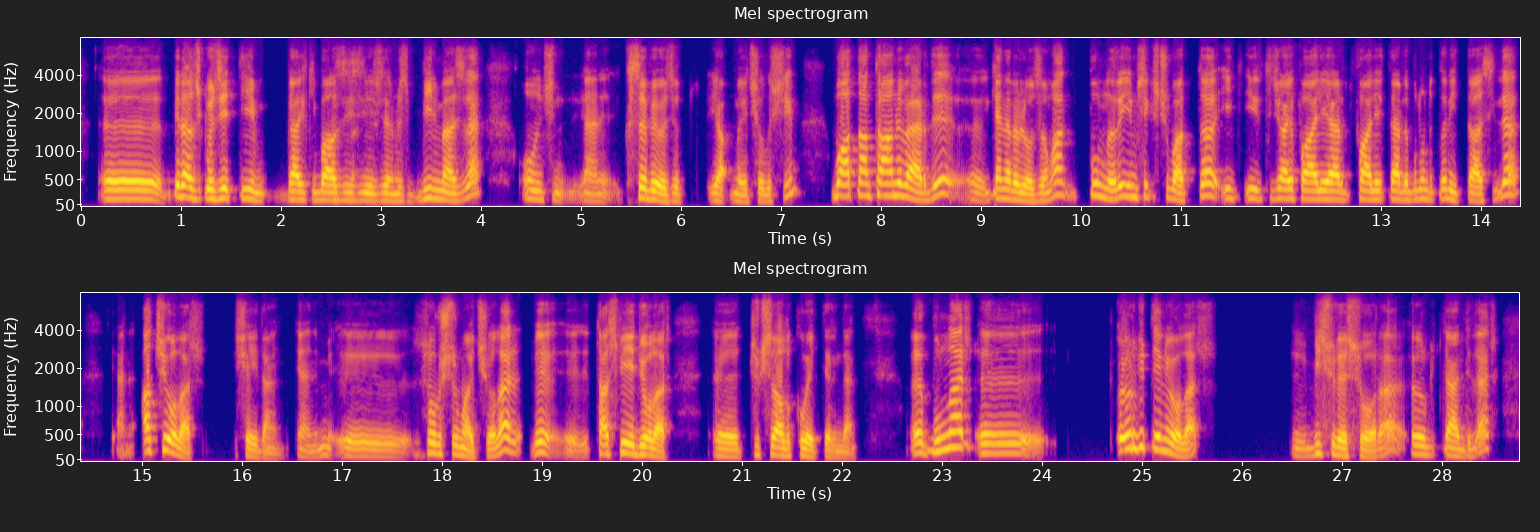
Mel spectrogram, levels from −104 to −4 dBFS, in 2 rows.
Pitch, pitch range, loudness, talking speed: 165 Hz, 140-225 Hz, -17 LUFS, 115 wpm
